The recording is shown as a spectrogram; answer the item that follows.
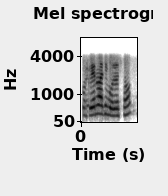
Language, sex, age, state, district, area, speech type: Gujarati, female, 18-30, Gujarat, Valsad, rural, conversation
